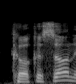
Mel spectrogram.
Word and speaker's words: Carcassonne: However, the one that's got most people going, and forgive me if I'm pronouncing this incorrectly, is it Carcassonne? – Carcassonne is exactly right, sir, yes.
